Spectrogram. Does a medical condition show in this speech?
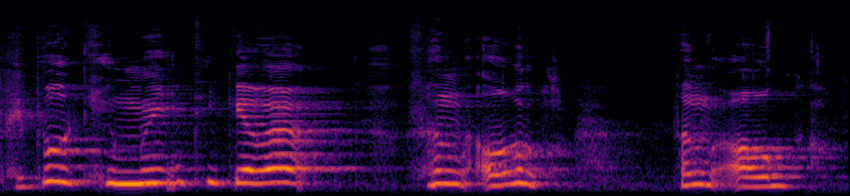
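Yes: cerebral palsy; past speech therapy with recorded playback.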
